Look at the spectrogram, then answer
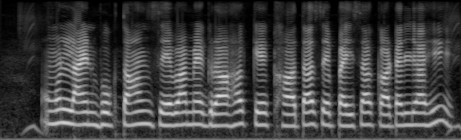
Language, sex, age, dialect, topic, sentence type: Magahi, female, 18-24, Southern, banking, statement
